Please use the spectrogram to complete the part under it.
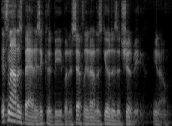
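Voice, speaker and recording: A middle-aged American man with a bass voice races along, his pitch swinging widely. He rambles casually about superhero films, grumbling in an opinionated back-in-my-day rant with a little mild swearing.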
